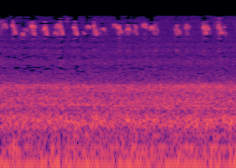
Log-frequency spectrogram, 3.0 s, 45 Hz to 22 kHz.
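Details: Week-old Eurasian blue tit chicks in a nest box, filmed 5–7 June 2014, give thin, very high cheeps in quick, overlapping bursts, several a second, over a steady low hum.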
